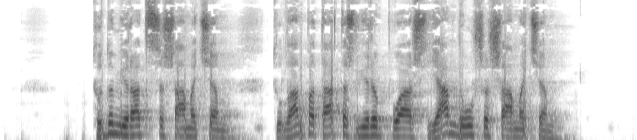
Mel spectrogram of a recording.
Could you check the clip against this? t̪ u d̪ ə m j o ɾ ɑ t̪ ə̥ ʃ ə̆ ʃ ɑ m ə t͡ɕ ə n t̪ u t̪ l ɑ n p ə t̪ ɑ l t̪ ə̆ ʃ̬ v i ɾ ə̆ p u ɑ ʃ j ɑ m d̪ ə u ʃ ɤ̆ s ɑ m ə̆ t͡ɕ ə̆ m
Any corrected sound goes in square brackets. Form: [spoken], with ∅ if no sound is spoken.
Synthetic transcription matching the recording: t̪ u d̪ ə m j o ɾ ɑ t̪ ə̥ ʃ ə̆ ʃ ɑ m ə t͡ɕ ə [m] t̪ u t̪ l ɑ n p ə t̪ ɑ [r] t̪ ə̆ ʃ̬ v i ɾ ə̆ p u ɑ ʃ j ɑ m d̪ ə u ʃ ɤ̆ [ʃ] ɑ m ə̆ t͡ɕ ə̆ m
